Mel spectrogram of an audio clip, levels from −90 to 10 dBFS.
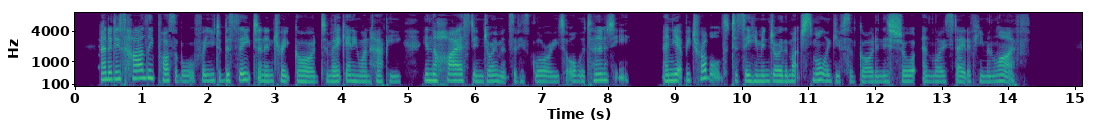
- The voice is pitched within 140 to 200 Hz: Yes, high, 190 Hz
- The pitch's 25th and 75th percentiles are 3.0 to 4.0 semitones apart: No, narrow, 2.5 semitones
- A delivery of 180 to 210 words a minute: Yes, average, 200 wpm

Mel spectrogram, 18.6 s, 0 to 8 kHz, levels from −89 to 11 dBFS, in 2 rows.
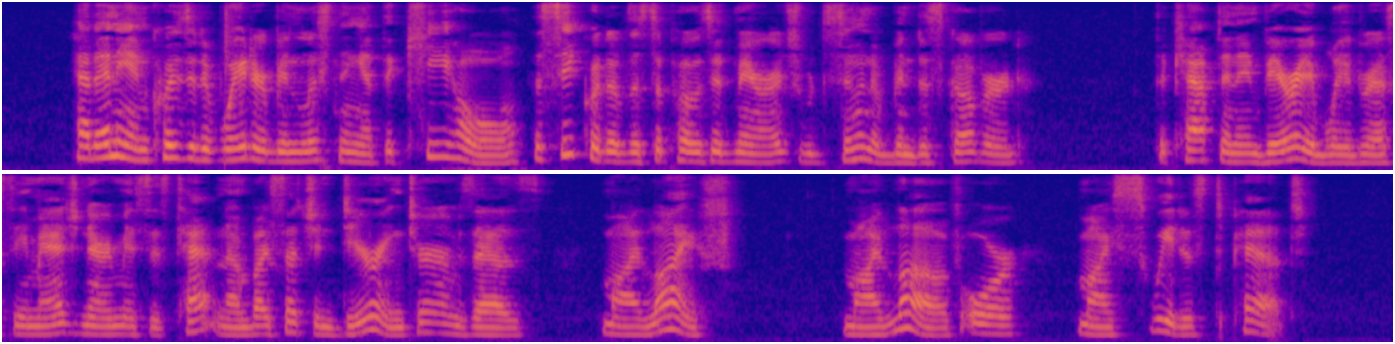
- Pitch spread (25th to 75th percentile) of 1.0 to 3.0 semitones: No, average, 4.2 semitones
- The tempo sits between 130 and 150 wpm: Yes, slow, 135 wpm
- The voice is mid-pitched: Yes, medium, 155 Hz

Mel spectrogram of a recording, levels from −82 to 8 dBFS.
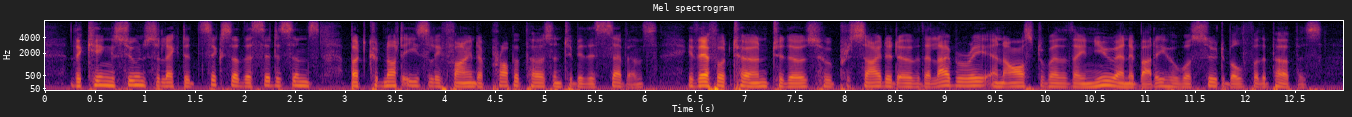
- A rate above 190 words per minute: Yes, average, 200 wpm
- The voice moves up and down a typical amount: Yes, average, 3.8 semitones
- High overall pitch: No, low, 110 Hz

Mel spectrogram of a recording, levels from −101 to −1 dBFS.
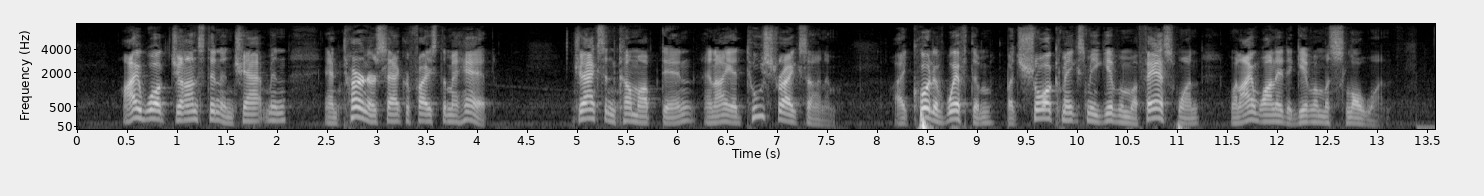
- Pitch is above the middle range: No, medium, 155 Hz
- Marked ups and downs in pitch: Yes, wide, 7.1 semitones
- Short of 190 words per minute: No, average, 195 wpm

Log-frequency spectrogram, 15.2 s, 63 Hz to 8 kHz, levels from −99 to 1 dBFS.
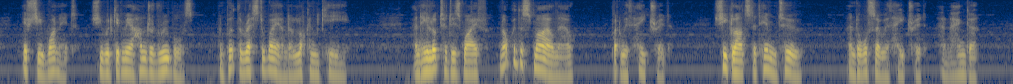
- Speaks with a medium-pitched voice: No, low, 120 Hz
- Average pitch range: Yes, average, 3.6 semitones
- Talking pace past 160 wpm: Yes, average, 180 wpm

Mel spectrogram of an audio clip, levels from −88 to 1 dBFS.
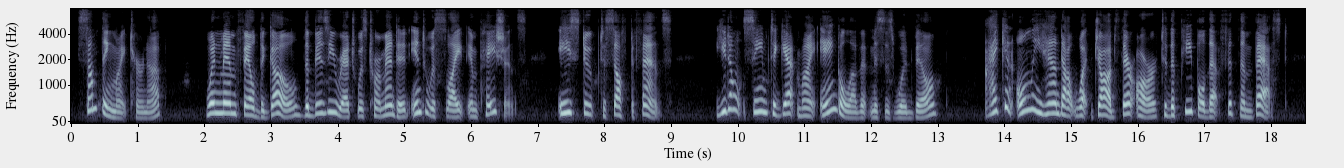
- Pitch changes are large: Yes, wide, 7.3 semitones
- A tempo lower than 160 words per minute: No, average, 165 wpm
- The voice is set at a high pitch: Yes, high, 225 Hz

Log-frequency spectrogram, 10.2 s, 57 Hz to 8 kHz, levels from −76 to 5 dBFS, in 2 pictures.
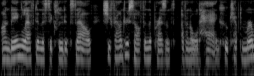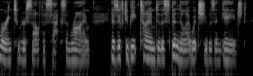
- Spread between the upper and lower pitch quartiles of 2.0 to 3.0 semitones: Yes, narrow, 2.4 semitones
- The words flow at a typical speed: No, fast, 225 wpm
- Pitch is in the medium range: Yes, medium, 170 Hz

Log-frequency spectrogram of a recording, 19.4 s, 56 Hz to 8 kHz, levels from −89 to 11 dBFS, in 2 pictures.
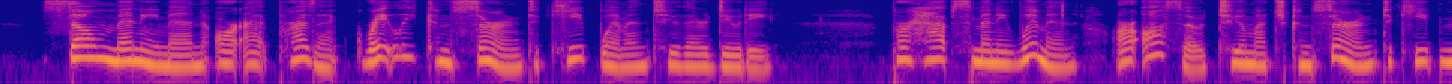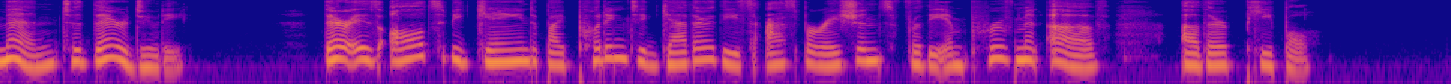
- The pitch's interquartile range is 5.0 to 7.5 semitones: Yes, wide, 5.6 semitones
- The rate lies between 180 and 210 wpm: No, slow, 135 wpm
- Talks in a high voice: Yes, high, 195 Hz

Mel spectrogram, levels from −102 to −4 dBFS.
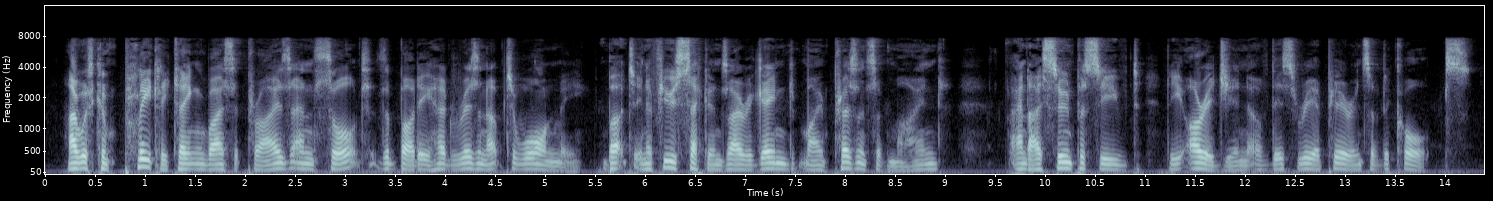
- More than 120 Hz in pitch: No, low, 110 Hz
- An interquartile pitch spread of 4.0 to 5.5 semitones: No, average, 2.8 semitones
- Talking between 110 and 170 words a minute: Yes, average, 165 wpm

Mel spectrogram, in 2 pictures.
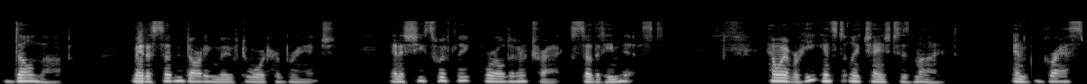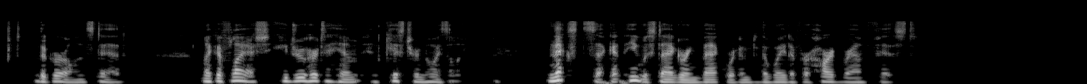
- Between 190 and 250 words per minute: No, average, 160 wpm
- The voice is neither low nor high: No, low, 125 Hz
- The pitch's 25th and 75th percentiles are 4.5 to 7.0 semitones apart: Yes, average, 5.1 semitones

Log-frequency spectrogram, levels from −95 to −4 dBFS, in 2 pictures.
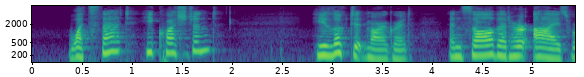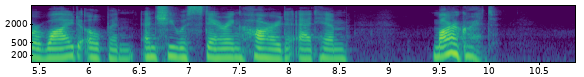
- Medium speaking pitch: Yes, medium, 175 Hz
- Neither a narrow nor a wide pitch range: Yes, average, 3.7 semitones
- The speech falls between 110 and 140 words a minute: Yes, slow, 135 wpm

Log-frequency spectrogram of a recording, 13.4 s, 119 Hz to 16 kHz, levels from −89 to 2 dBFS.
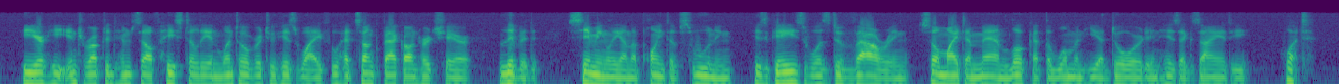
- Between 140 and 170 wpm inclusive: No, average, 195 wpm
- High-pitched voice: No, low, 100 Hz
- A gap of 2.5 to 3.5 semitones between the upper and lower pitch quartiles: Yes, average, 3.0 semitones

